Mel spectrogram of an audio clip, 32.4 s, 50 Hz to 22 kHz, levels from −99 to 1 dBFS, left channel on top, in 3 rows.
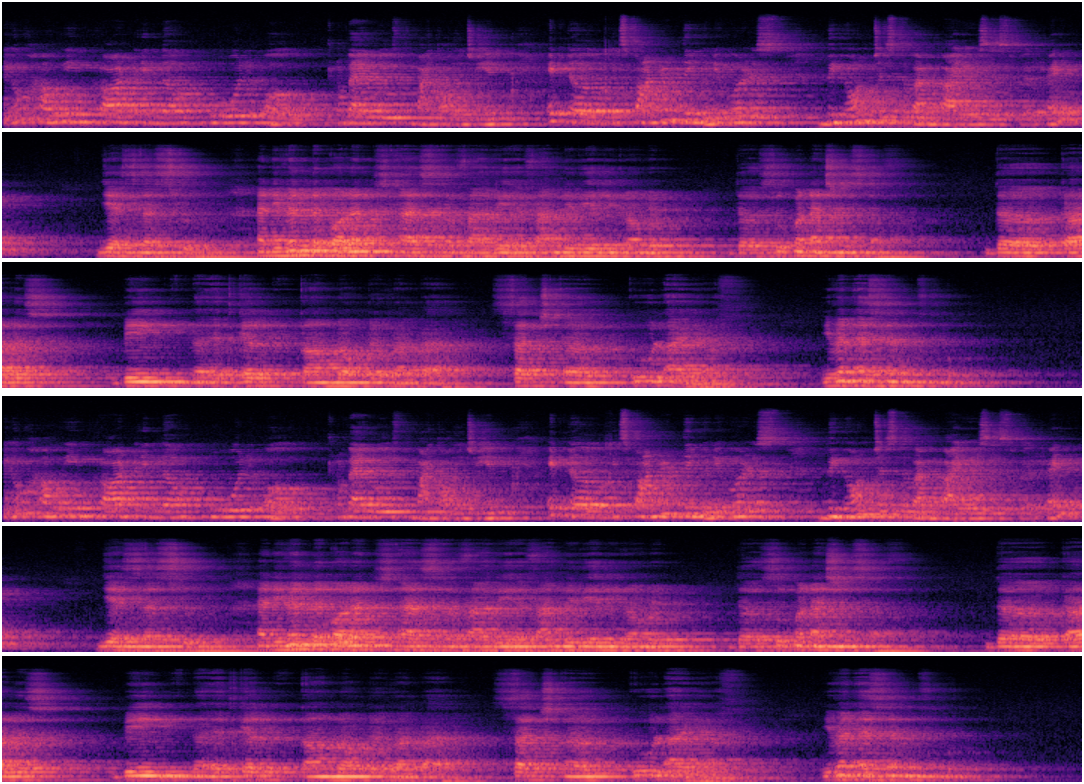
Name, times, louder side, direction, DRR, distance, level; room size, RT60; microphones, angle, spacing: voice 1, 0.0-3.0 3.3-10.7, right 1 dB, 10° left, -2 dB, 6.8 m, -30 dB
voice 2, 11.7-17.8 18.0-19.7 20.6-22.1 22.7-26.2 26.6-29.1 29.8-31.1, right 1 dB, 40° left, -3 dB, 3.1 m, -25 dB
25.5 x 20.5 x 8.8 m, 2.2 s
head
